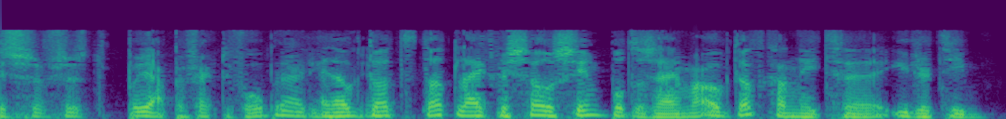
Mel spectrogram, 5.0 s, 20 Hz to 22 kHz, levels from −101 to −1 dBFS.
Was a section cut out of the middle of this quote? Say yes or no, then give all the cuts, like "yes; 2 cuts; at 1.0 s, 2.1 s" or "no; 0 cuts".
no; 0 cuts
